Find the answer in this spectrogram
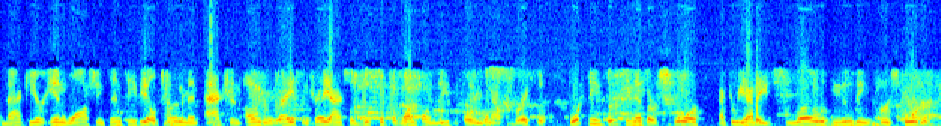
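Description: Here a man talks in a high voice with ordinary pitch variation. Noticeable background noise runs underneath. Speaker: radio sports play-by-play announcer. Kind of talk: live play-by-play basketball commentary. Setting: gym broadcast from the tournament. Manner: fast, rapid-fire, animated play-by-play delivery.

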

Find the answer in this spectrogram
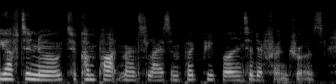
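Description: Very fast speech from a woman, fairly high in pitch, with fairly even intonation, a quiet background, and a dry, close sound with no echo. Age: 20s. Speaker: vlogger. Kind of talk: personal monologue.

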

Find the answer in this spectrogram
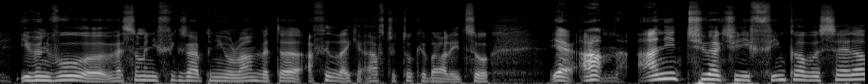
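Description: A woman with a French accent and a fairly low pitch, on a very clean recording with a silent background. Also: moderate pace, big swings in loudness. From France. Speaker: singer-songwriter podcaster. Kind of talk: solo video podcast monologue. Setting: home video recording, storm outside. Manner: halting, hesitant with fillers.

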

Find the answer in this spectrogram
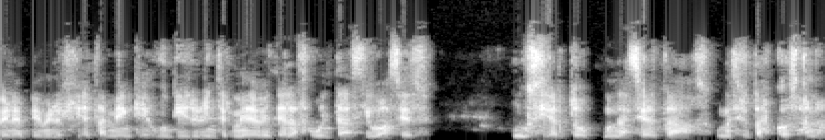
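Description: A man with a medium pitch rattles along at a very fast speed. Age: 30s. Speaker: neurosurgeon. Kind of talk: casual interview. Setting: Instagram Live video call. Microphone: phone earpiece taped up.

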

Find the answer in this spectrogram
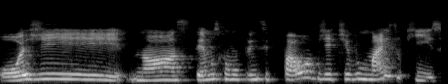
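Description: Very slow in pace, a woman speaks at a fairly high pitch with ordinary pitch variation. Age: 20s. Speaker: chemical engineering student and tech team lead. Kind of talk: podcast interview.

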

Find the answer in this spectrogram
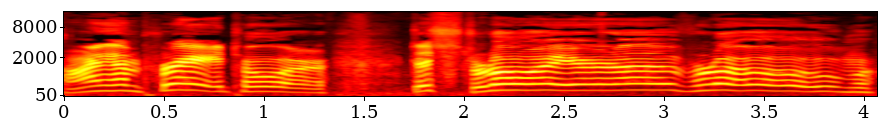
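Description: Someone performs a put-on character voice at a fairly high pitch and a very slow pace.

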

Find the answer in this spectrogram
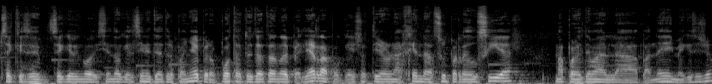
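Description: A man at medium pitch, very fast in pace, with fairly even intonation. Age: 20s. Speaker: film director. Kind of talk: casual chat.

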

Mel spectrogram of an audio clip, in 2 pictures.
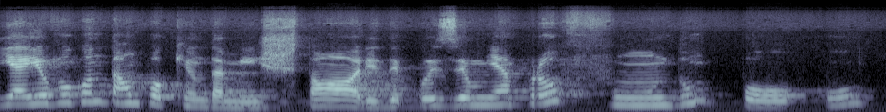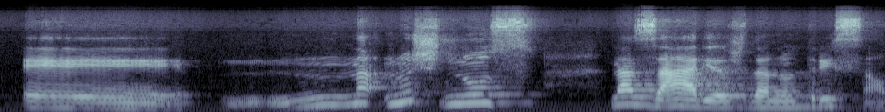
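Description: At a fairly slow pace, a woman speaks in a fairly high pitch with very wide pitch swings. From Bahia, Brazil. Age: 40s. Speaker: nutritionist. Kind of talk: online talk to students. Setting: video call. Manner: animated.

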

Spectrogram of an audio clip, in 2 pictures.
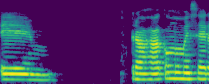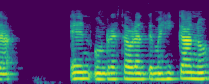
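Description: At a fairly slow pace, a woman speaks at a medium pitch in a monotone, flat intonation. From Colombian Caribbean coast. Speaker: international student. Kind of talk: interview testimony. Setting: in person, audio only.

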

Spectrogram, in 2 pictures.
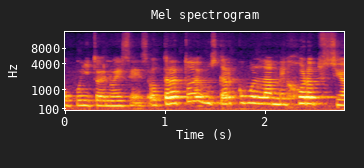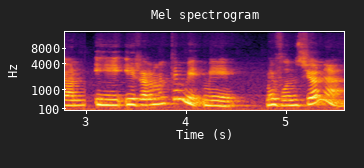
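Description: A woman speaks at a moderate pace in a high voice, with noticeable background noise. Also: ordinary pitch variation. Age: 20s. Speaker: meditation teacher. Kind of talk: interview.

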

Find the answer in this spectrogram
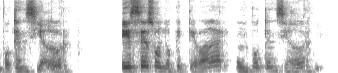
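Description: A man with a plain, everyday voice talks at a moderate pace with ordinary pitch variation. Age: under 20 (19). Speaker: student. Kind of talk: casual chat. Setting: video call.

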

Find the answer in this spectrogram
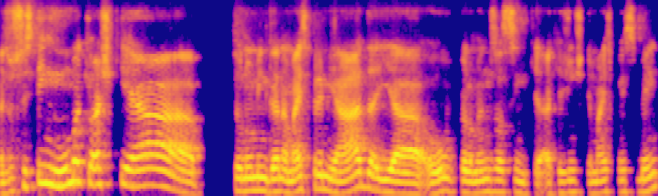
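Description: A man speaks in a plain, everyday voice, fairly high in pitch, with lively intonation at a fairly quick pace. The sound is dry and close, with no echo. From Taubaté, São Paulo state, Brazil. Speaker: podcast host. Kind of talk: casual interview chat. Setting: at his mother's house.

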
